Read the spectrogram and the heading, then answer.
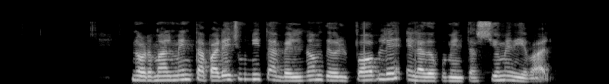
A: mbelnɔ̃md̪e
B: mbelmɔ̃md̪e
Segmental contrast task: A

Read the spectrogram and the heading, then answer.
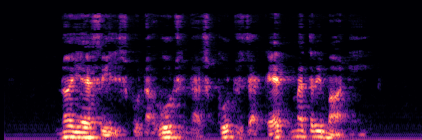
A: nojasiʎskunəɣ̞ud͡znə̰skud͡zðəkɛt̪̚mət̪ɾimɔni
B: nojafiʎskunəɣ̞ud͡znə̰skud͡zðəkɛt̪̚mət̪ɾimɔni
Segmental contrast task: B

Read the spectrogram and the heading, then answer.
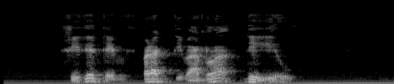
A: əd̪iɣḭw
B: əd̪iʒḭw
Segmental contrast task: A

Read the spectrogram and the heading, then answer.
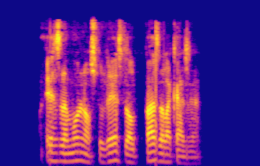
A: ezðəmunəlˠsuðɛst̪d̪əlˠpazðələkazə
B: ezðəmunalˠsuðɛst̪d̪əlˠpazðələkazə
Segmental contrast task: A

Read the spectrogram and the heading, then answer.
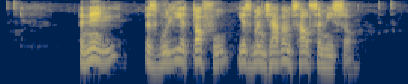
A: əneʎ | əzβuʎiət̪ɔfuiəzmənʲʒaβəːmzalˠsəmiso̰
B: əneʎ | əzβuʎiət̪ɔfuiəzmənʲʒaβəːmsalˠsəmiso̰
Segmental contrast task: B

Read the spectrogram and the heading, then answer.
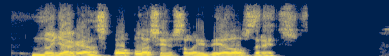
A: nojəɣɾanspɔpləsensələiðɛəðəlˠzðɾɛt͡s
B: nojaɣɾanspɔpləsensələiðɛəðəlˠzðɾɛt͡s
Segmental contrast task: B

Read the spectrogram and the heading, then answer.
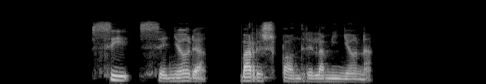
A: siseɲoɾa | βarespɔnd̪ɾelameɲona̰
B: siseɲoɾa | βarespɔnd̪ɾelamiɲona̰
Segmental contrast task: B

